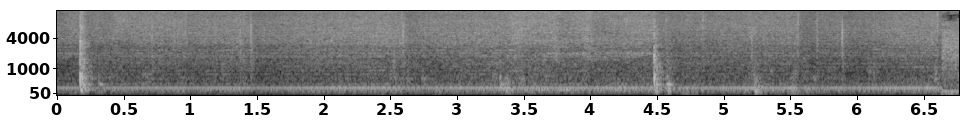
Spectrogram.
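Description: Tomatoes sizzle loudly in a hot pan with a constant frying hiss, while intermittent scraping and stirring sounds come through close up.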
